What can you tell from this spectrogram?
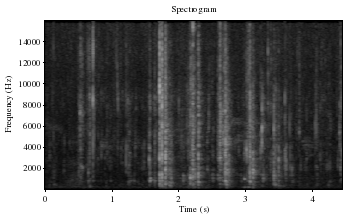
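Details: Raw-fed dogs crunching their food, dense rapid bites about twice a second, loud cracking snaps mixed with moist chewing throughout.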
